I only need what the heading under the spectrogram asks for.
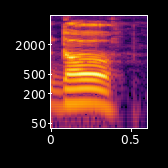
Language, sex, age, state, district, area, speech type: Punjabi, male, 18-30, Punjab, Mohali, rural, read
